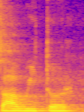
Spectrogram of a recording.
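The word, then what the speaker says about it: Savitr: Looks like Savitur. It's pronounced Savitur.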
